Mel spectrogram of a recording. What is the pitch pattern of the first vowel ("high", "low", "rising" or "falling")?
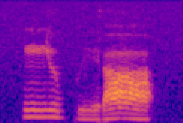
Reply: falling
